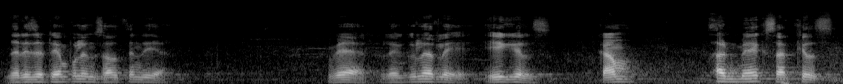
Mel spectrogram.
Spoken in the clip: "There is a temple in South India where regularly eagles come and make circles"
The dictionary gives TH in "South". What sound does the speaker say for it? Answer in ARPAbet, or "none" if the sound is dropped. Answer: T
